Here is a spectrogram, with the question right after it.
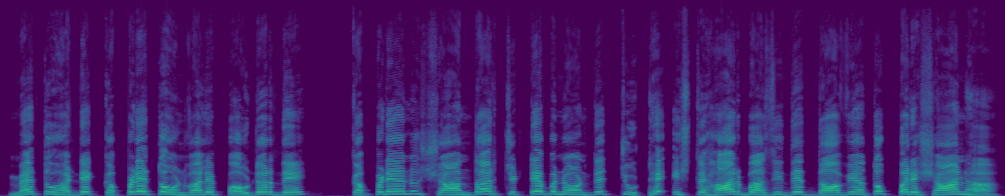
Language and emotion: Punjabi, angry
